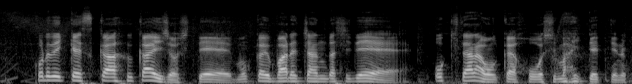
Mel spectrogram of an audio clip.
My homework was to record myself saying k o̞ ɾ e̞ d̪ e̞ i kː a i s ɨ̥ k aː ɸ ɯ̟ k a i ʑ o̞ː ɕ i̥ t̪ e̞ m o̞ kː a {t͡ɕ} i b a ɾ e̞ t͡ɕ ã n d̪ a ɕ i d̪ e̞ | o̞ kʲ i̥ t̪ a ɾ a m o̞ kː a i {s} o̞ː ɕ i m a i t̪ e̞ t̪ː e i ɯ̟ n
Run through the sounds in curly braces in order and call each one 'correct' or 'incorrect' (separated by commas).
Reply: incorrect, incorrect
